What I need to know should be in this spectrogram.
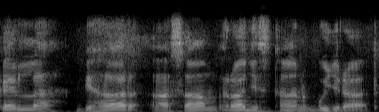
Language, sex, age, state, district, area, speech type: Kashmiri, male, 18-30, Jammu and Kashmir, Kulgam, urban, spontaneous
